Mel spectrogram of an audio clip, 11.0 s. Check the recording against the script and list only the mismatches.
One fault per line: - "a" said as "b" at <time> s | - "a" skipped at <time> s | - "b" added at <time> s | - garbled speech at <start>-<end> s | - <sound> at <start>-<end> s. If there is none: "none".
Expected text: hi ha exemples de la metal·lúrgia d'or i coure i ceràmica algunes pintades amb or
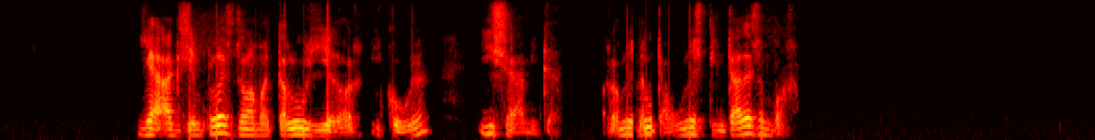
- garbled speech at 6.0-6.6 s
